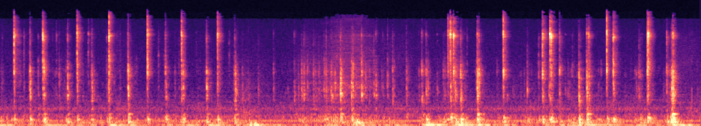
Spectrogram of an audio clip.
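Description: Rapid typing on a computer keyboard by a hotel desk receptionist checking a guest in, a steady stream of crisp clicking keystrokes with brief pauses and bursts over a low background hum, with no one talking.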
